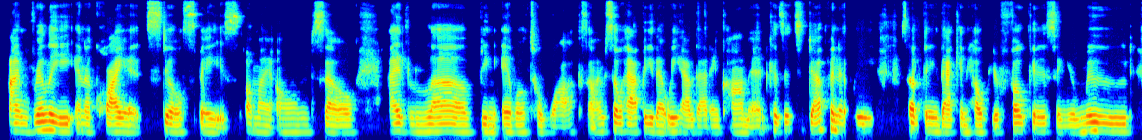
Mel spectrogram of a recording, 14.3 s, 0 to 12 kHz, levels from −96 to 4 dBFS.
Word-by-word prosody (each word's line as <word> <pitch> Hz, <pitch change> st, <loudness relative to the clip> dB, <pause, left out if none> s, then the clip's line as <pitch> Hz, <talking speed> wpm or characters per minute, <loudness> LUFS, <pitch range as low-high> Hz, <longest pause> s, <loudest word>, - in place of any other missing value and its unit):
I'm 145 Hz, -2 st, +1 dB
really 160 Hz, -3 st, +6 dB
in 150 Hz, -, -3 dB
a 140 Hz, 0 st, -2 dB
quiet, 135 Hz, -1 st, +2 dB
still 135 Hz, -4 st, +1 dB
space 130 Hz, -1 st, -2 dB
on 140 Hz, -, -2 dB
my 130 Hz, -2 st, -6 dB
own, 130 Hz, 0 st, -9 dB
so 125 Hz, -2 st, 0 dB, 0.4 s
I'd 145 Hz, -1 st, +2 dB
love 135 Hz, 0 st, +2 dB
being 135 Hz, -2 st, -1 dB
able 135 Hz, -1 st, +1 dB
to -, -, -3 dB
walk, 120 Hz, -1 st, -7 dB
so -, -, -6 dB
I'm 140 Hz, -, -4 dB
so 145 Hz, +1 st, +2 dB
happy 140 Hz, 0 st, +2 dB
that 130 Hz, -2 st, +1 dB
we 140 Hz, 0 st, +2 dB
have 125 Hz, -1 st, -1 dB
that 120 Hz, 0 st, -4 dB
in 125 Hz, 0 st, -6 dB
common 130 Hz, -2 st, -4 dB
'cause 445 Hz, +1 st, -1 dB
it's 455 Hz, -1 st, -2 dB
definitely 425 Hz, -2 st, +1 dB, 0.3 s
something 150 Hz, -3 st, +2 dB
that 125 Hz, -1 st, +3 dB
can 130 Hz, -2 st, -5 dB
help 130 Hz, -1 st, +1 dB
your 120 Hz, -, -1 dB
focus 150 Hz, -1 st, +1 dB
and 125 Hz, 0 st, -6 dB
your 125 Hz, 0 st, -2 dB
mood, 145 Hz, -1 st, +2 dB
135 Hz, 165 wpm, -24 LUFS, 130-145 Hz, 0.4 s, really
